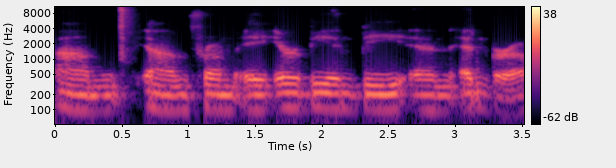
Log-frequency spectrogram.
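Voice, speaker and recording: Here a man speaks with an American accent. His voice is fairly low in pitch. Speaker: minister. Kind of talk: sermon. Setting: recorded at a rental flat. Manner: hesitant, many fillers.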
